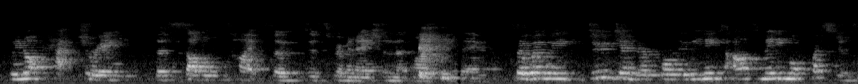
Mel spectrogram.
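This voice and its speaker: A middle-aged woman professor with a slightly scratchy voice giving an academic conference lecture, explaining research clearly with occasional ums. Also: fairly high pitch, a little mellow. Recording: distant, echoey, dull-sounding room.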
